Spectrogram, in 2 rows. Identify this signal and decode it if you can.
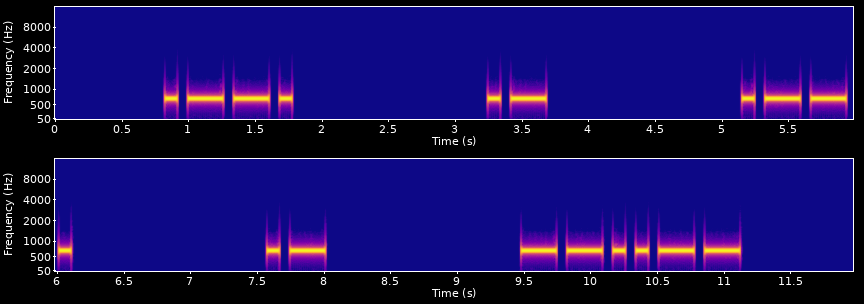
Morse code, heard as a keyed tone, about 14 wpm, spaced as for 5 wpm, 700 Hz. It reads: PAPA,
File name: Morsekurs / Witze / Witz 08. August 17, Tempo 25 F70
